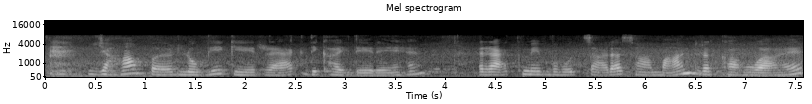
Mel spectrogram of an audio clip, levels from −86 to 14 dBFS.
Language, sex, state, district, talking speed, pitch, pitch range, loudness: Hindi, female, Punjab, Pathankot, 135 wpm, 200 Hz, 180-220 Hz, -21 LUFS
